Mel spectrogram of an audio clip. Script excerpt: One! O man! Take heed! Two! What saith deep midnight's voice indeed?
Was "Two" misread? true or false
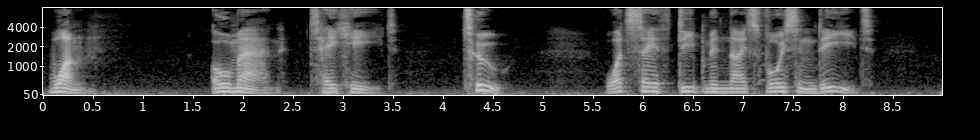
false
